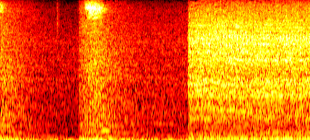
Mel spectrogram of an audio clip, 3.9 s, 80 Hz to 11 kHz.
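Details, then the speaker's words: 1978 Ford F-100 after new Motorcraft parts, idling up to full operating temperature: steady low idle swelling into a strong, even rev that holds without stumbling or dying; normal idle and rev. "I'm gonna let this thing idle here for a little while and get all the way up to normal operating temperature and we'll see if it keeps running"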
